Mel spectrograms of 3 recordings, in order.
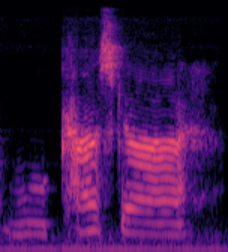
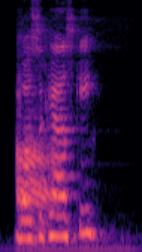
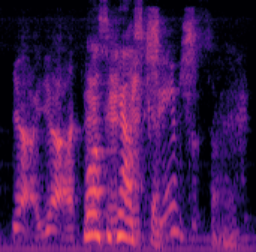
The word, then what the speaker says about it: Wasikowska: And you have the pronunciations down, but Mia Wasikowska. – Wasikowski? – Yeah. – Wasikowska.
